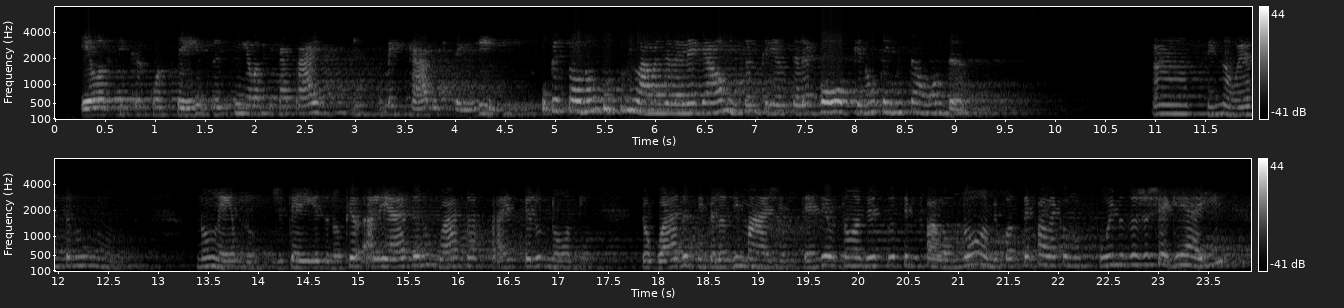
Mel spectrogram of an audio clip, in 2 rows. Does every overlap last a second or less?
Yes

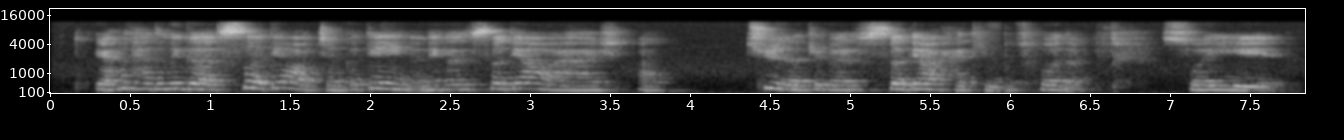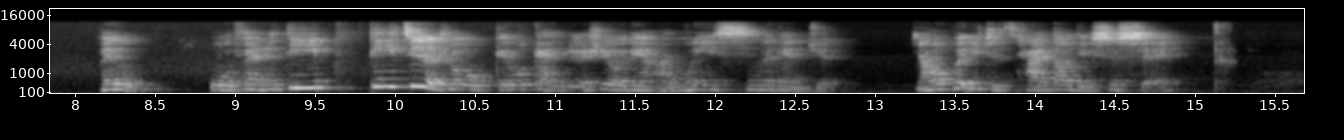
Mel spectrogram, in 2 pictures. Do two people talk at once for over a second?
No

